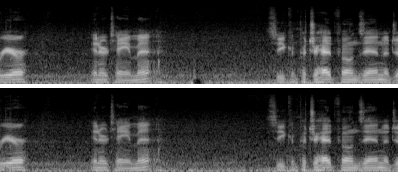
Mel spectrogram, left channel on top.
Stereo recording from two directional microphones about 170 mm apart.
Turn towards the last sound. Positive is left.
turn(degrees=-25)  # may be behind; listen again after turning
